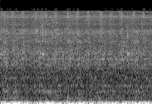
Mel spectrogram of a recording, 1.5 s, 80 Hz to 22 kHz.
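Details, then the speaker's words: V8 with rebuilt Holley 4150 double-pumper carburetor, idle raised from about 600 rpm to roughly 700, not in gear: deep, even burble at slightly raised idle, no misses or stumbles; idling smoothly. "And it's sounding a lot better. I was thinking I'd have to idle it up some."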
